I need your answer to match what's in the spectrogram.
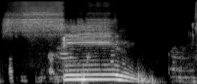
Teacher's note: سین کو بہت باریک سیٹی کے ساتھ نکالتے ہیں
